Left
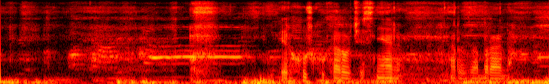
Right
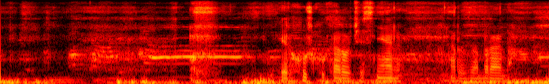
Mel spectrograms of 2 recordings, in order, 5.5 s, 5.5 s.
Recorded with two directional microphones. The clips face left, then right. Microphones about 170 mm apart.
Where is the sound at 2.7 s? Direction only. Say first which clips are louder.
Right 1 dB; 10° left (ahead or behind); by 5.1 s 30° left (ahead or behind).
